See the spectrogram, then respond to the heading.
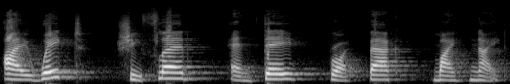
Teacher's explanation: a pattern of five feet each having one unstressed and one stressed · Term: iambic pentameter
